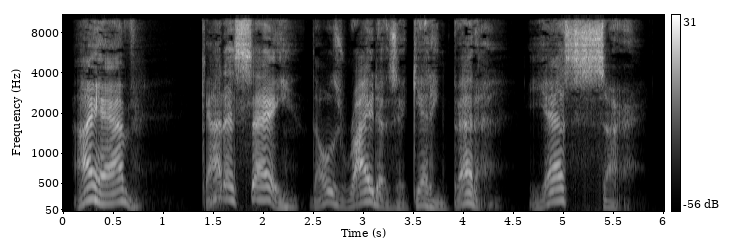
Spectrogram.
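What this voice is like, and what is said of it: Thick Brooklyn accent. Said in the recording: “he said in his thick Brooklyn accent.”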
